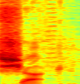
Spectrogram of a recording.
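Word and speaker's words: Shough: It looks like Shuff. – I know, and I screwed up. – Shuck. – It's Shuck. – Thank you. – Just think, oh, when he throws a pick, oh, Shuck!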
